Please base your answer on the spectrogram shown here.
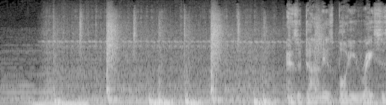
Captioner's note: slow beat music; whirring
